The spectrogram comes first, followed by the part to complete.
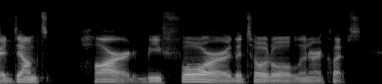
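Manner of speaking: "before" stressed hard and said slowly. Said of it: "emphasis on before".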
